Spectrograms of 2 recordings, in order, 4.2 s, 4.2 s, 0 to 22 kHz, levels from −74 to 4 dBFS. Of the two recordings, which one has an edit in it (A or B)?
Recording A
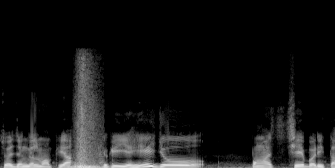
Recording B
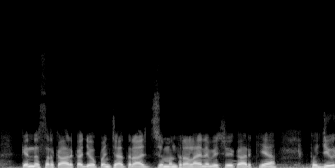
A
